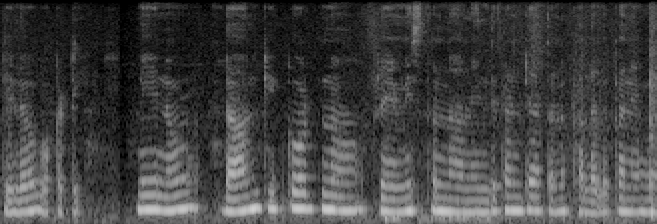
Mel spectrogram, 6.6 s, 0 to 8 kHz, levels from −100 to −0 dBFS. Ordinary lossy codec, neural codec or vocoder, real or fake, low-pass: none; none; real; none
